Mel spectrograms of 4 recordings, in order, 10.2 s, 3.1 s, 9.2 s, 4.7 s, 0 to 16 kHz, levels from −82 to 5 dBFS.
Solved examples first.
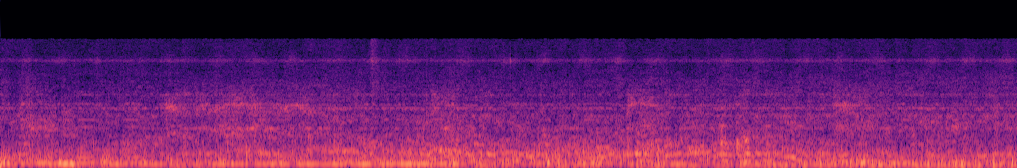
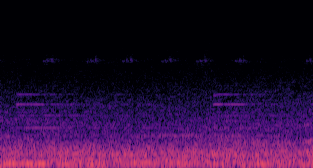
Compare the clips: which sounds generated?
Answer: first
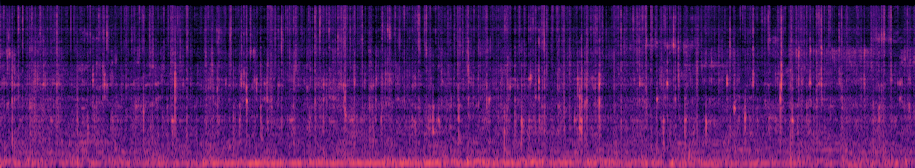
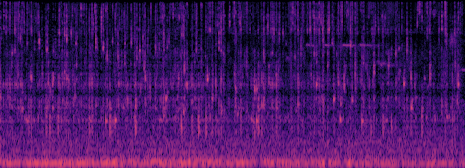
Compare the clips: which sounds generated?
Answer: first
